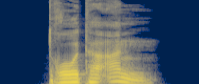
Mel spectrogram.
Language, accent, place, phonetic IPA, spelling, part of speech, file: German, Germany, Berlin, [ˌdʁoːtə ˈan], drohte an, verb, De-drohte an.ogg
- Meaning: inflection of androhen: 1. first/third-person singular preterite 2. first/third-person singular subjunctive II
